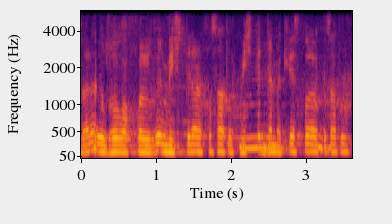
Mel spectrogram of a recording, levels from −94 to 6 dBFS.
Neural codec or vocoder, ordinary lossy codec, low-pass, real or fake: codec, 16 kHz, 2 kbps, X-Codec, HuBERT features, trained on general audio; Opus, 64 kbps; 5.4 kHz; fake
